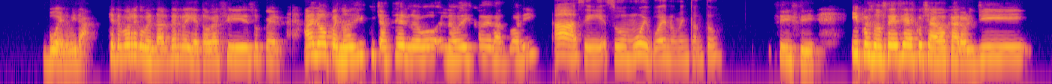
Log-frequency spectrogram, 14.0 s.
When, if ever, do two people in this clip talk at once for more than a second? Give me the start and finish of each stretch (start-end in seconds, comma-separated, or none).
none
